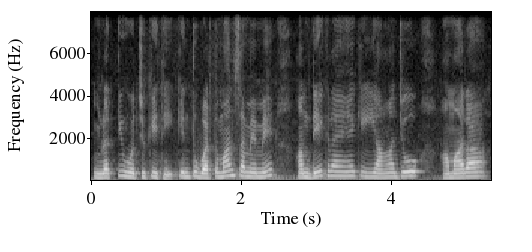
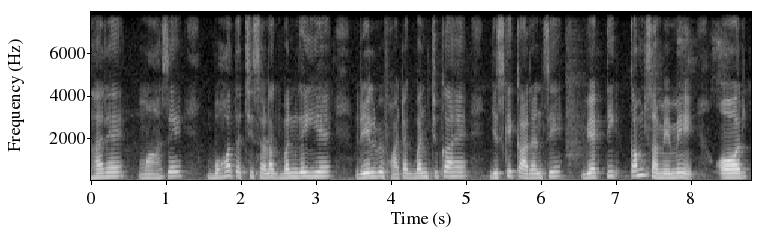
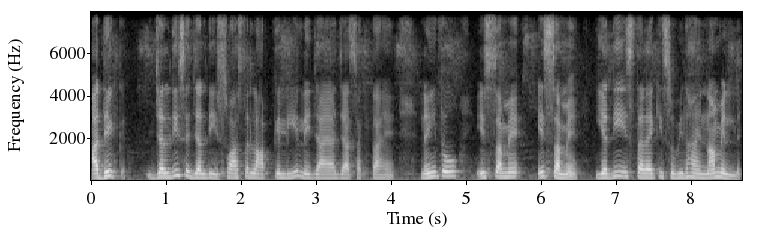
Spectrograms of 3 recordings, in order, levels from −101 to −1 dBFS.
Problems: constant background noise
